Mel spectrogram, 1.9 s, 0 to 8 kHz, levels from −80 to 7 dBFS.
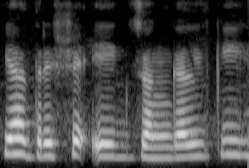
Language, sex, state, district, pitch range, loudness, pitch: Hindi, female, Jharkhand, Garhwa, 210-250 Hz, -16 LUFS, 230 Hz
